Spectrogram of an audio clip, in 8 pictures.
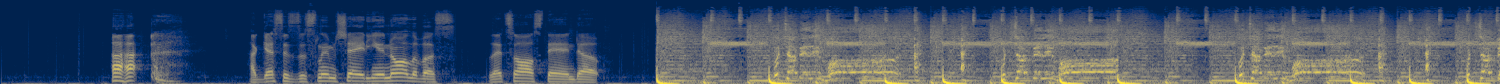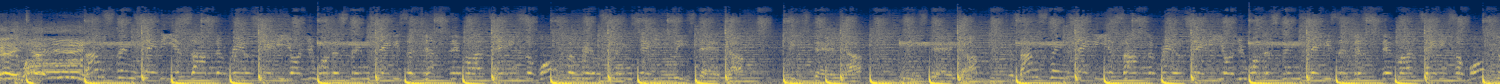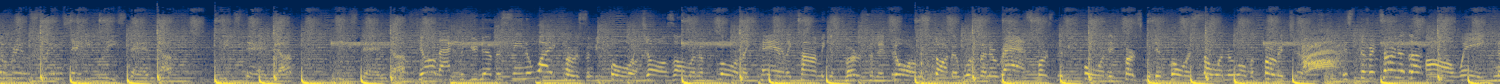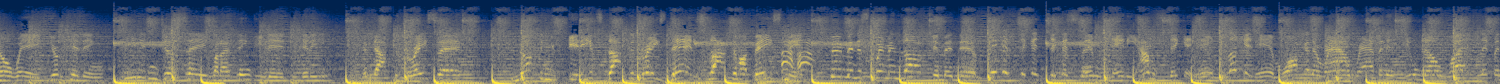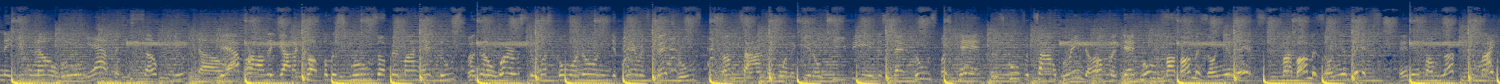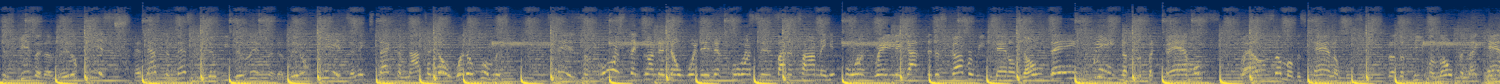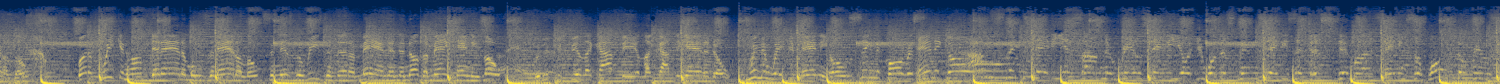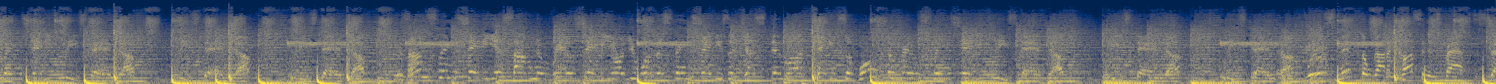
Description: White Press Only Mash Ups !!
